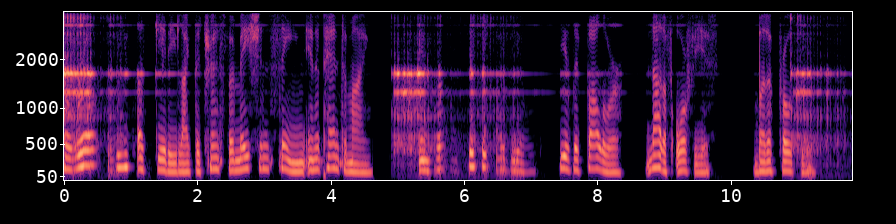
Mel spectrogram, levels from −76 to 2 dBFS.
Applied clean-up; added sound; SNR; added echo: neural mask model RNNoise.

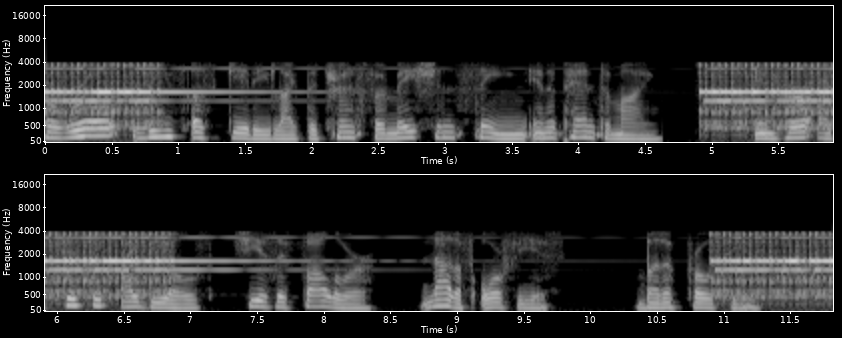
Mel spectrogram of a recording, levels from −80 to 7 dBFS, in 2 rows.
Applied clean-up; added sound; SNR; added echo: none; Telephone; -3 dB; none.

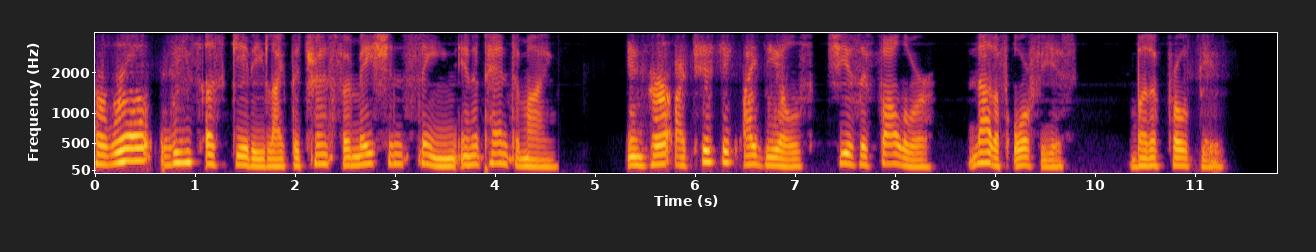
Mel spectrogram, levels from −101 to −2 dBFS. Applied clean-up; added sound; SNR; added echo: neural mask model Resemble Enhance denoiser.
